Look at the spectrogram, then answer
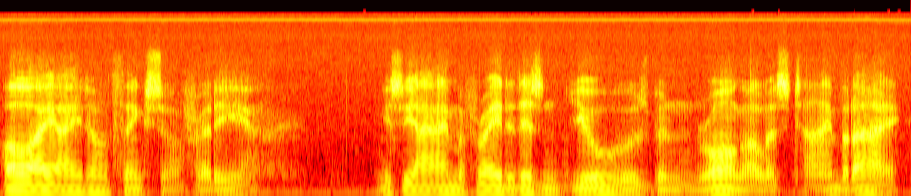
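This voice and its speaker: An actor playing a polite, awkward professor in an old-time radio drama, speaking hesitantly and formally. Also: male voice, on the low side, measured pace, a little hiss or hum, natural voice. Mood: awkward, conciliatory. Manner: hesitant, formal, precise wording. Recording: vintage radio broadcast.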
